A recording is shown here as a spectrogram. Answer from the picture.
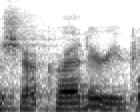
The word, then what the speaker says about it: charcuterie: I love a charcuterie board. How do you say that? – Charcuterie sounds more in lines of what it should be. – But who wants to eat off a cooter board? – Yeah.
